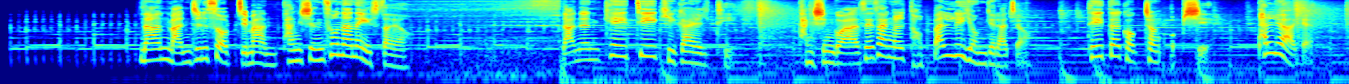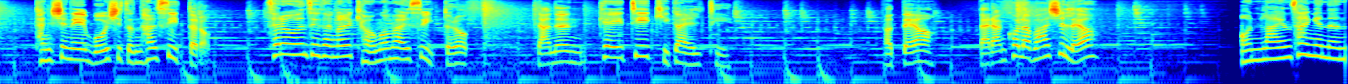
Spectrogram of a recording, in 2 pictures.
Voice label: Korean VO Montage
